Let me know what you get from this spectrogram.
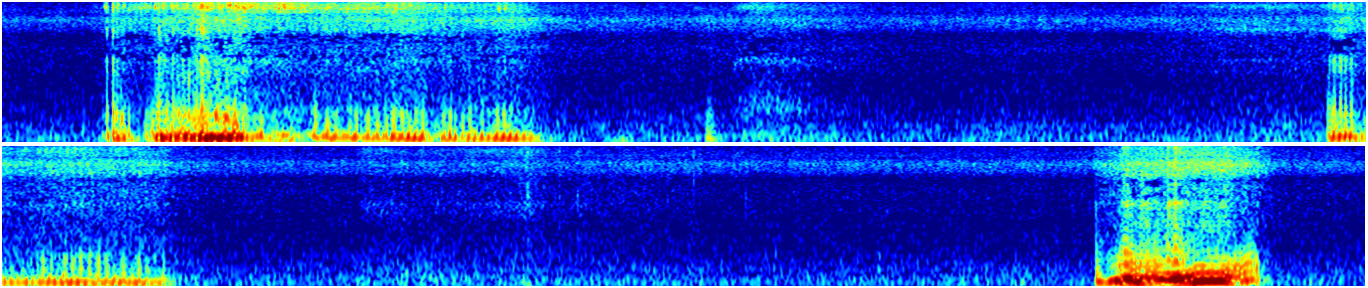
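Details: Maltese dog named Snowy, about six years old, sleeping soundly with eyes open and snoring: three rough, low, buzzing snore bursts of one to two seconds each, separated by long quiet pauses, indoors.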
